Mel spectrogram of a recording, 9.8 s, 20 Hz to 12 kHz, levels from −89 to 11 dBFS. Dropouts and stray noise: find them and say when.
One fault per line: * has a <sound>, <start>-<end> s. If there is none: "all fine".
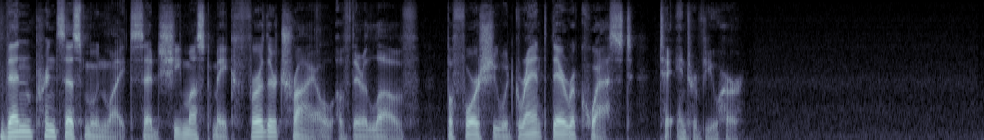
all fine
